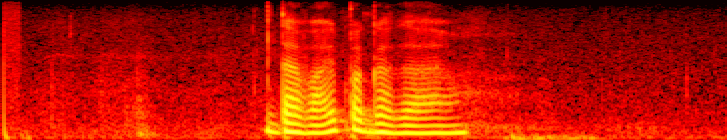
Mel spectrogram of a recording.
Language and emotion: Russian, neutral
